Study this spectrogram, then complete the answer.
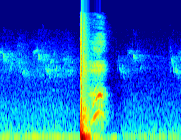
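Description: A wooden stick thuds onto the ground.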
